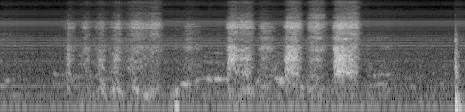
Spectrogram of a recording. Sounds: Sniff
